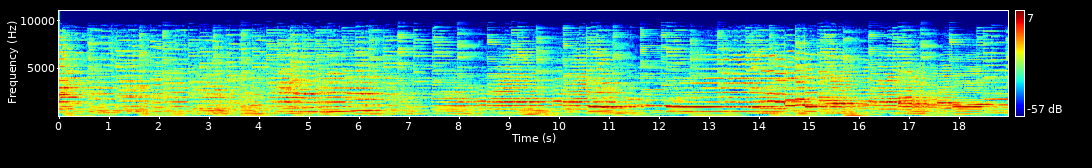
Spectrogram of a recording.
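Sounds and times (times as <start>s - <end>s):
classical music: 0.0s - 18.9s.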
